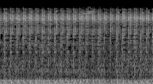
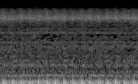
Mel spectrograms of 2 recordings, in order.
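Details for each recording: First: Yamaha Fino 125 scooter, no history of low or late-changed oil, CVT ruled out: rapid, even clatter at about twelve per second over the idle from the engine top end; cause is a faulty decompressor. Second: Yamaha Fino 125 after a new rocker arm and removal of the exhaust-valve decompressor that caused the noise, engine refitted to the chassis. Steady, smooth single-cylinder idle with no tapping; normal.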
